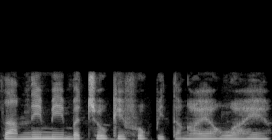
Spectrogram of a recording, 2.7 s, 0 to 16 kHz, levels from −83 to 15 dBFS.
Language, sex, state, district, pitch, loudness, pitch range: Hindi, female, Arunachal Pradesh, Papum Pare, 205 Hz, -19 LUFS, 190-215 Hz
